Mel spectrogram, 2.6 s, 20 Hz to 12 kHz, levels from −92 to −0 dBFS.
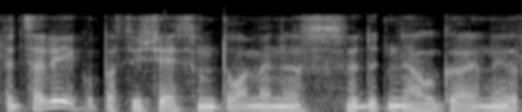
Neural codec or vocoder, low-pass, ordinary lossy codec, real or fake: codec, 16 kHz, 4 kbps, FunCodec, trained on LibriTTS, 50 frames a second; 7.2 kHz; AAC, 32 kbps; fake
